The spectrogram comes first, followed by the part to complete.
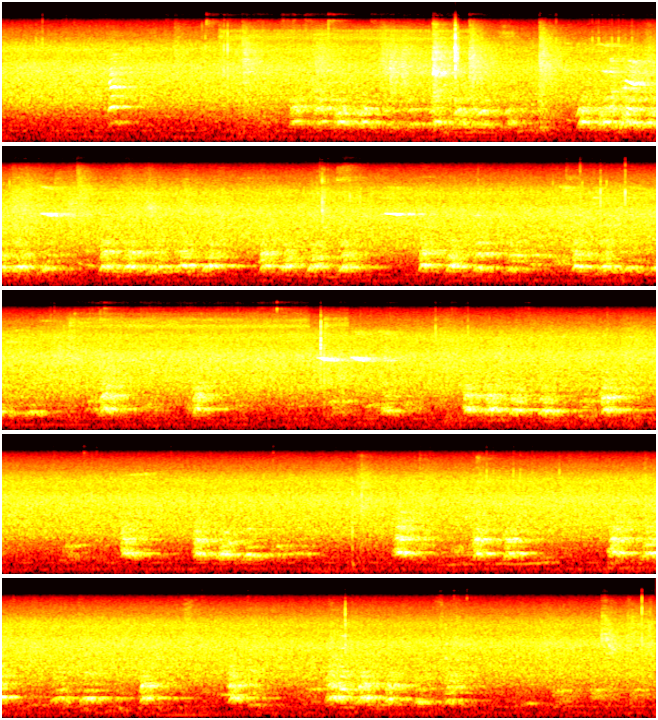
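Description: A dog giving short calls over and over, roughly one a second, over steady room hiss.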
